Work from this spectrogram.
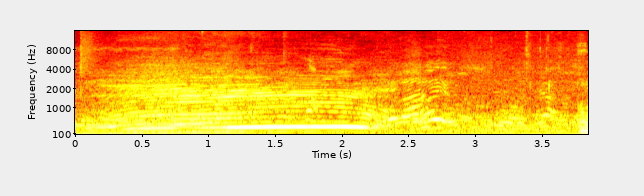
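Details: Water buffalo calf at Chholakkal market, Payyanad, Manjeri, Kerala: a two-second moo that starts lower and climbs slightly before cutting off, followed by market chatter and noise.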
